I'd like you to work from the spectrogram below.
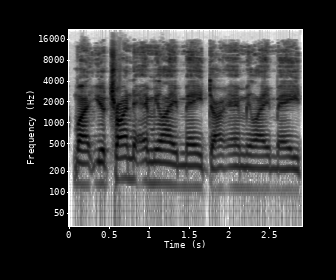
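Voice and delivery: normal talking voice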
